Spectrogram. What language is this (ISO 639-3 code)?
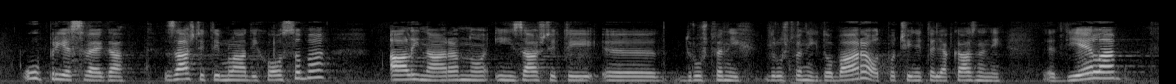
hrv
